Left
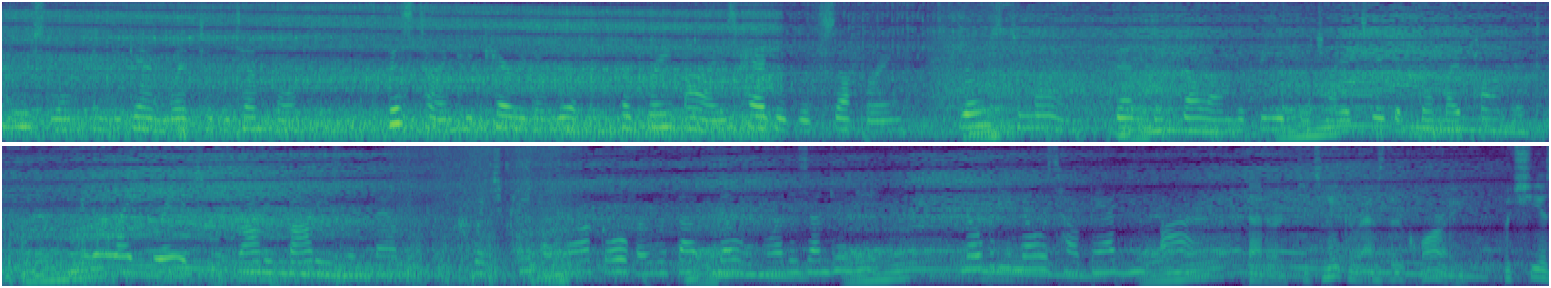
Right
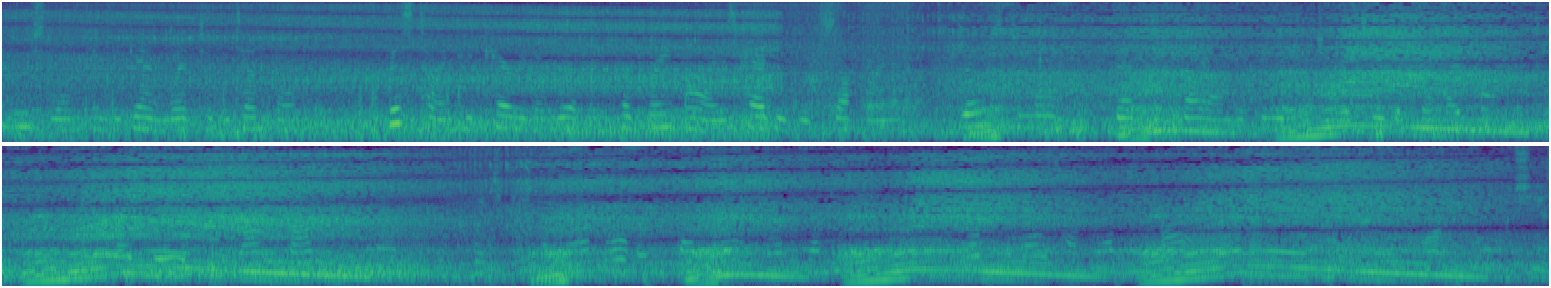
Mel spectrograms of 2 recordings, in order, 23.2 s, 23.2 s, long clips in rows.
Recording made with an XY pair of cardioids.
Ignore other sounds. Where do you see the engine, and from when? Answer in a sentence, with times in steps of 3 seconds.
You can hear the engine on the left from 0 s, in the centre from 6 s and on the right from 12 s.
